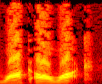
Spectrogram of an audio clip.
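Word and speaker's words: Waq al-Waq: called Big Think calm the blog is called walk all walk that's waq this is how that walk is spelt I really appreciate your time on the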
